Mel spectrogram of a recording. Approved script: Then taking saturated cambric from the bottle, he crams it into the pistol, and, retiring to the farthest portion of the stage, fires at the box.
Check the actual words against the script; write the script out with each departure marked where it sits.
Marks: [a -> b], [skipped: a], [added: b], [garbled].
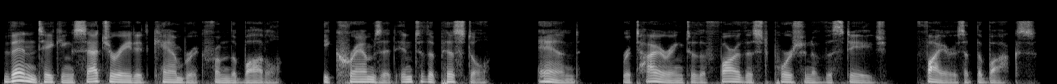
Then taking saturated cambric from the bottle, he crams it into the pistol, and, retiring to the farthest portion of the stage, fires at the box.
